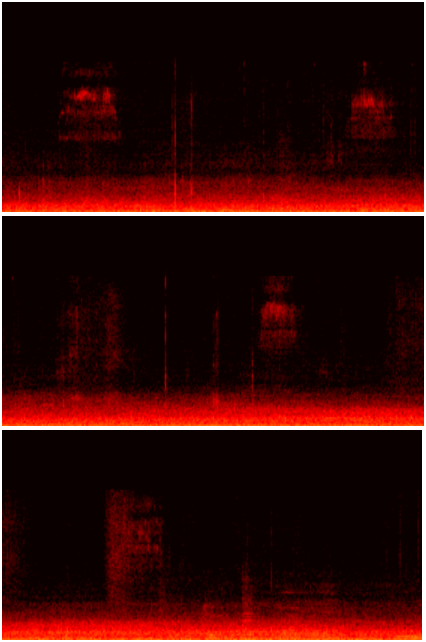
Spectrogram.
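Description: Steady city ambience: a low, even hum of road traffic, with faint distant voices now and then.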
